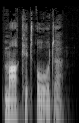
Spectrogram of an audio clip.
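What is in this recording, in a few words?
"market order", English, British English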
